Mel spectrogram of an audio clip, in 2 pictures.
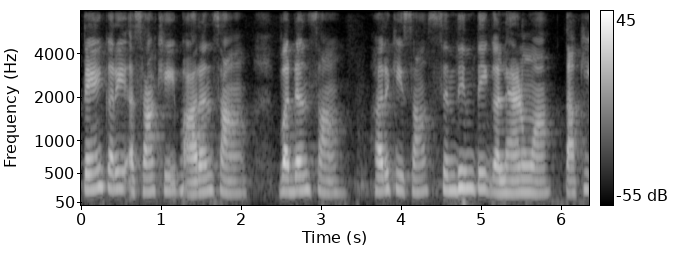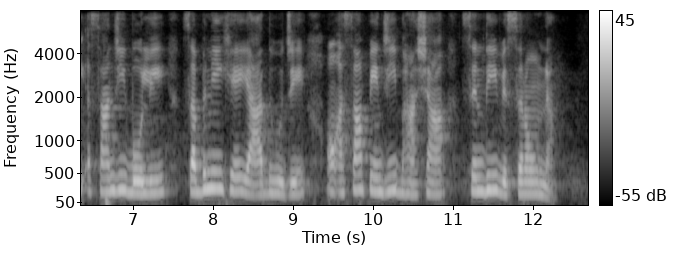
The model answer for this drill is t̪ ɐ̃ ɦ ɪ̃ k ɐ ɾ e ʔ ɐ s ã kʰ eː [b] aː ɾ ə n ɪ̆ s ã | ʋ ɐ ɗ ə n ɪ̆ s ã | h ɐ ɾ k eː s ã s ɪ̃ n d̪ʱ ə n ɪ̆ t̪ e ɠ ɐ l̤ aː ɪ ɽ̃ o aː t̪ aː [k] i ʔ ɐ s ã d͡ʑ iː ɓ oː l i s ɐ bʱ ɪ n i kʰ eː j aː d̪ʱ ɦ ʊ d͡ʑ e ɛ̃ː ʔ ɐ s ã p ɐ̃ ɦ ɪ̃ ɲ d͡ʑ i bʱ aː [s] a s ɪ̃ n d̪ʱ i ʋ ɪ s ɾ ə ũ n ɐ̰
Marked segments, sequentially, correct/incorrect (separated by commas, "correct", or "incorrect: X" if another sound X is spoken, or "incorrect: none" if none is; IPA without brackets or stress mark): incorrect: ɓ, correct, incorrect: ʃ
